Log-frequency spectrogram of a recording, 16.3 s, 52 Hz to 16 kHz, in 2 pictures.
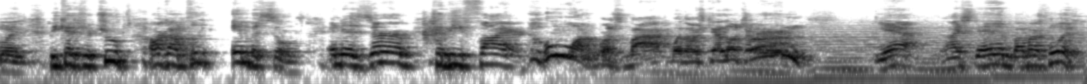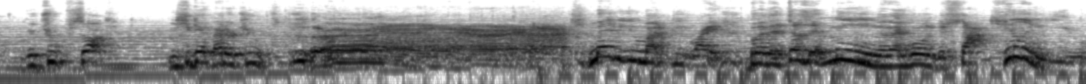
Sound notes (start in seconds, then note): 10.4 vicious growl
